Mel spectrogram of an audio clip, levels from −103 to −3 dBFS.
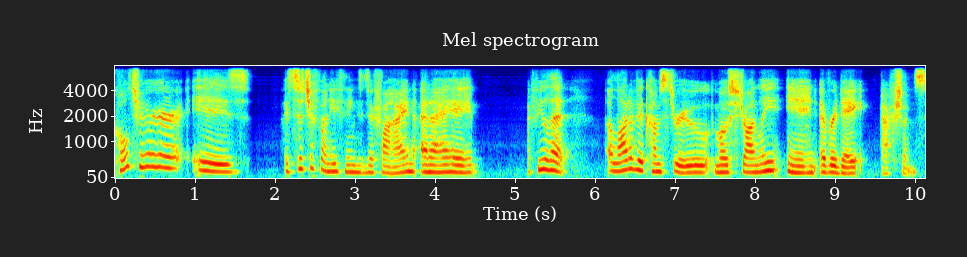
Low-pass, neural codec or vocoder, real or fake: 7.2 kHz; codec, 16 kHz in and 24 kHz out, 0.6 kbps, FocalCodec, streaming, 4096 codes; fake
